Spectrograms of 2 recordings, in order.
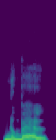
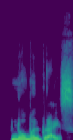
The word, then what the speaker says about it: Nobel: And same goes for Nobel, not Nobel Prize.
